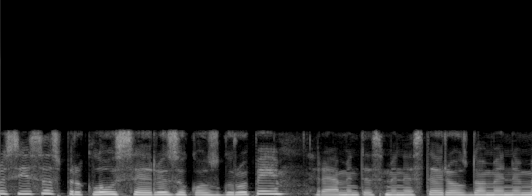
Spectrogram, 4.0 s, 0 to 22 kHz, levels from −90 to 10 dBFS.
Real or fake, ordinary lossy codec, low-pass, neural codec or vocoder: real; MP3, 96 kbps; 7.2 kHz; none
